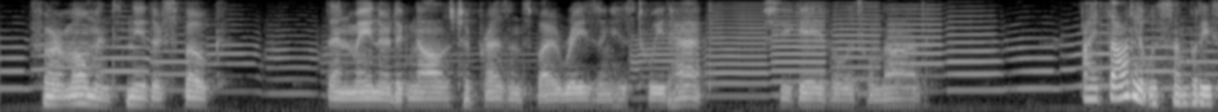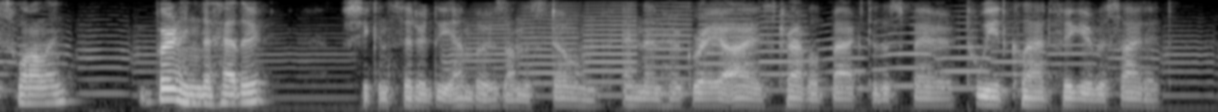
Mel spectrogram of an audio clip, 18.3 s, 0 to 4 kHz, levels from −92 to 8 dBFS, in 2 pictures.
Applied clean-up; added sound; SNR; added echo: none; Trumpet; 12 dB; none.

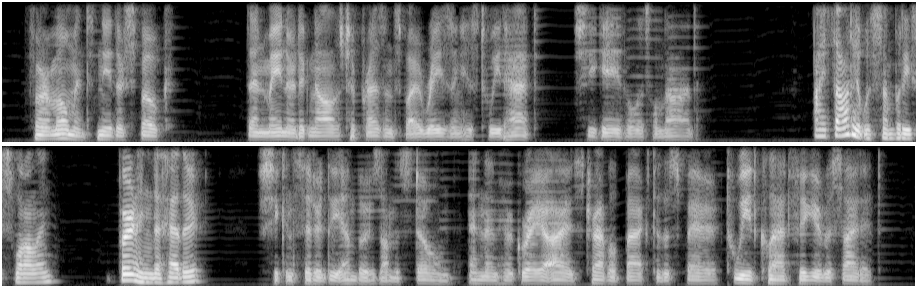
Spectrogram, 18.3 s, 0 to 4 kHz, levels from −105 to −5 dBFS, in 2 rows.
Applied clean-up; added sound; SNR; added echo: neural mask model DeepFilterNet 3.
